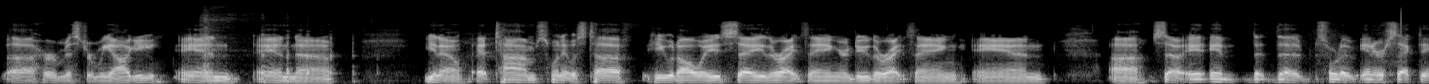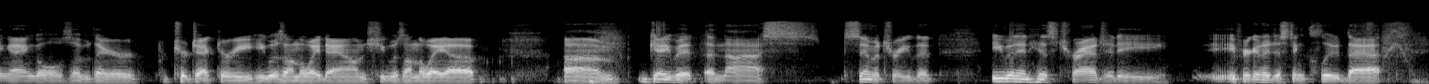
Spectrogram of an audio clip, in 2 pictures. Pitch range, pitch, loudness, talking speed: 85-100 Hz, 90 Hz, -16 LUFS, 150 wpm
